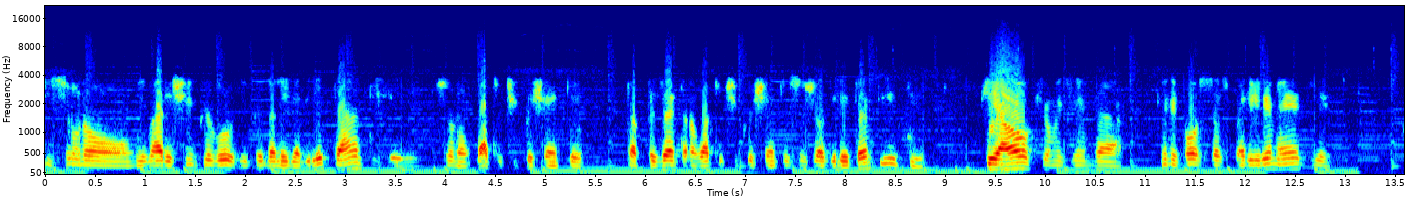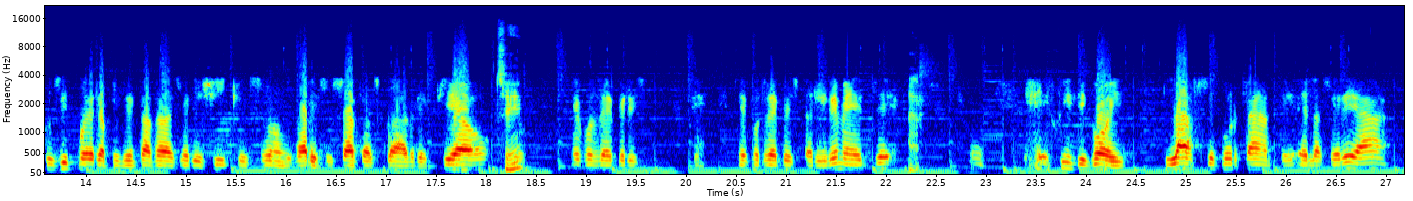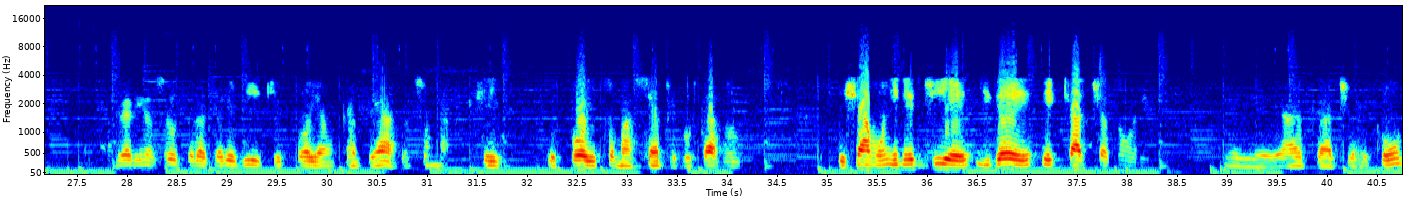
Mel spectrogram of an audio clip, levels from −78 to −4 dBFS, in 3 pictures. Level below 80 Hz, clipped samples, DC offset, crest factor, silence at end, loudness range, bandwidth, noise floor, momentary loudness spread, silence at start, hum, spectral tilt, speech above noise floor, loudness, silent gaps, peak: -48 dBFS; under 0.1%; under 0.1%; 16 dB; 0 s; 6 LU; 13 kHz; -52 dBFS; 17 LU; 0 s; none; -6.5 dB/octave; 32 dB; -20 LUFS; none; -6 dBFS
